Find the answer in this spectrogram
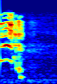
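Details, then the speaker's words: Nursing lecture demonstration: a brief, high-pitched, harsh whistling breath in, inspiratory stridor from the upper airway, as in croup-type illness with hoarseness and barky cough. "when they're breathing in it's inspiratory right when they're breathing in and it's upper airway right it's up here this is not a lower airway sound this is coming from the upper airway"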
